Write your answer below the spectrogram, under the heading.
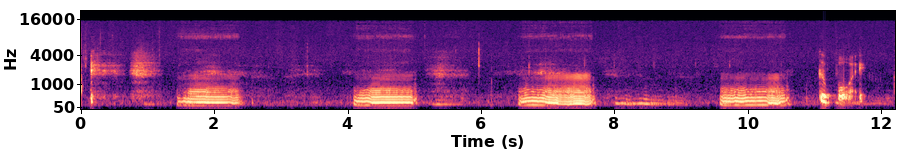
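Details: Dog snoring softly while asleep, with long buzzy, droning breaths about every two and a half seconds, separated by quieter inhalations, and a brief human voice near the end.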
